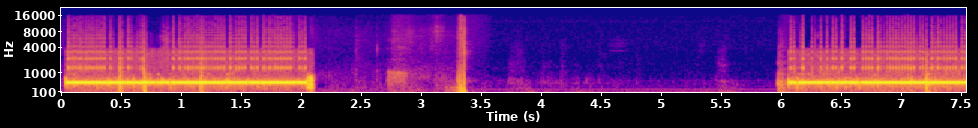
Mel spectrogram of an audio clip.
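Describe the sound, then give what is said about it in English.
A telephone ringback tone plays on an outgoing call line: a steady, loud, buzzing tone holds for about two seconds, drops to silence with a faint click, then returns after a pause of roughly four seconds. “Let's call her. Let's see what she up to, man. Let's see what she up to. See if she pick up.”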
